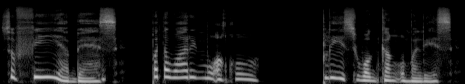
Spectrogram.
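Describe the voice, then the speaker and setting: Narrator lady as guilty bestie girl begging, higher voice, audio drama, dry. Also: big pitch swings, unhurried, dark tone, no echo. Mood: tearful pleading. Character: remorseful young female best friend, tearfully begging.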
